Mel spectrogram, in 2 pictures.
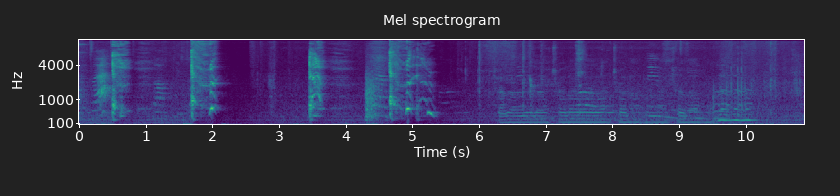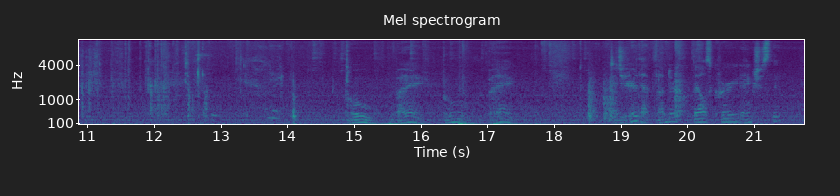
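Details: A child coughs several sharp times, then an adult reads a story aloud over soft background music.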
